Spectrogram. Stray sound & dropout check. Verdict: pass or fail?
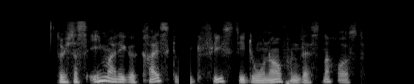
fail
